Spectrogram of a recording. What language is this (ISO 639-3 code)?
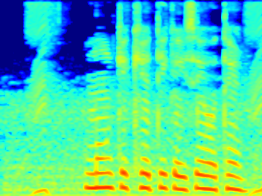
hne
